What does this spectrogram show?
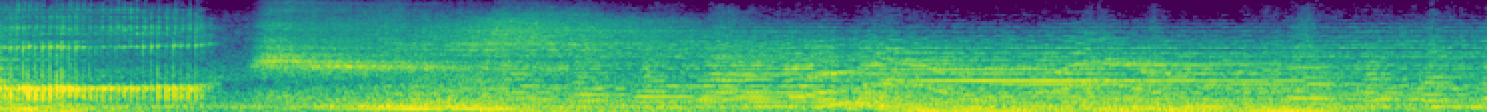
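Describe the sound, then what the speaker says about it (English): Loud, rough snoring rumbles steadily near the listener, with raspy low tones and a brief sharper snort early on. "you were snoring very loud."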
